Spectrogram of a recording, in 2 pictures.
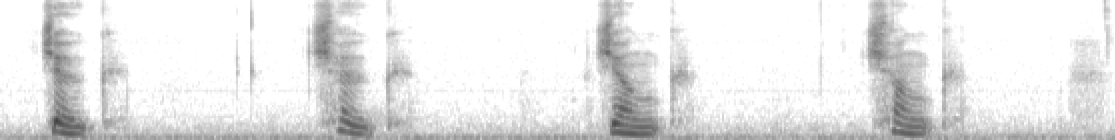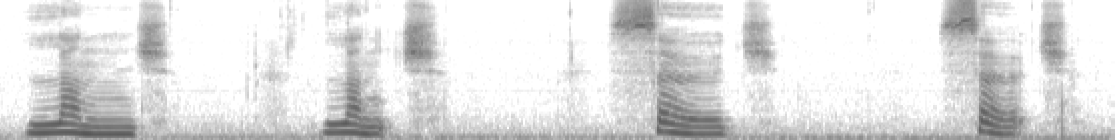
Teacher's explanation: the voiced sound that you hear at the beginning of the word joke and it's voiceless partner that you hear at the beginning of the word choke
